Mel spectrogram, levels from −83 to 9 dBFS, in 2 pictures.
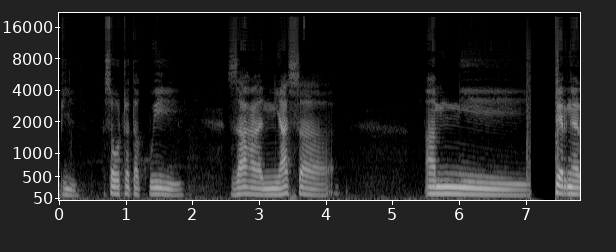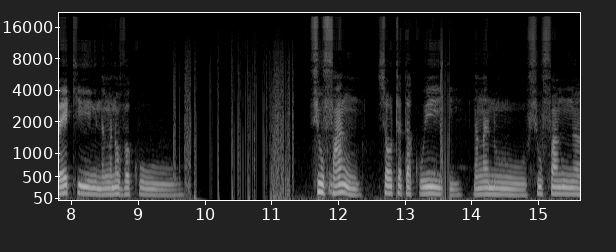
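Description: Across the whole clip the speech has a rough, grainy texture, with plainly audible codec damage that makes tonal parts sound noisy rather than clean. The full bandwidth is kept, up to about 20.2 kHz, so there is little muffling and little swirl. This is likely Opus compression in its music-style mode, which fills bands it cannot afford to code with folded or noise-like content. The sound points to a low bitrate, around 24 kbps.

From 7.01 to 7.49 s the sound drops out or breaks up, with crackle at the edges and hiss during the gap, which lasts about 0.37 s. It happens again, longer, from 9.53 to 11.33 s, with an open stretch of about 1.13 s. A brief third one runs from 13.53 to 13.71 s, open for about 0.10 s. This is intermittent contact: a loose cable or plug briefly opening the signal path.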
